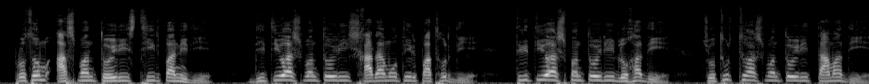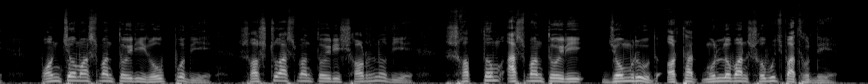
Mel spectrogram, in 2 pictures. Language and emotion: Bengali, neutral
